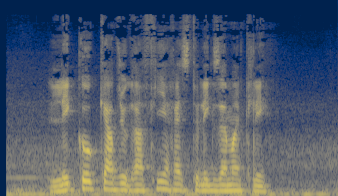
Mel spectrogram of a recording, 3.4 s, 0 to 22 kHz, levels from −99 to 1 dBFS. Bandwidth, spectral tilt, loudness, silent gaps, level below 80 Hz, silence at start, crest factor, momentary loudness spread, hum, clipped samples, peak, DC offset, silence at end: 16 kHz; -5.5 dB/octave; -20 LUFS; none; -34 dBFS; 0.05 s; 18 dB; 17 LU; none; under 0.1%; -4 dBFS; under 0.1%; 0 s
